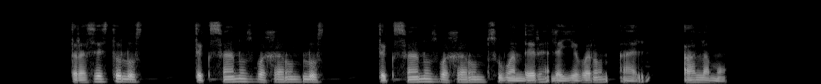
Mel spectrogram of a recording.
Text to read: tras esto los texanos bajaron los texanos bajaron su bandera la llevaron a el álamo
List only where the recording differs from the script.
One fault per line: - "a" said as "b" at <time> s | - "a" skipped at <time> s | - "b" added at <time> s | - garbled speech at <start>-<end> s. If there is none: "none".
none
